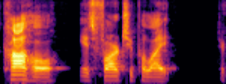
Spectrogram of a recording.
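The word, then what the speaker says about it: Cathal: said my fellow irishman kathal dennehy which is what you and i say catholic is pronounced kahol is far too polite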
